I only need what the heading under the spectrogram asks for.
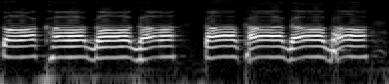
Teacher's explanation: आप क ख का बोल रहे हैं तो यहाँ पर गला के पास काफी ज्यादा घर्षण रहा है, बाकी कोई क ख ग घ ङ दांत ओष्ठ जीभ सब चुपचाप मुकुरिया कर देख रहा है कि ये भाई ये क्या हो रहा है, तो कंठवे ना सब कुछ कर रहा है, ये सब चुपचाप क्या है शांत है, अभी कुछ हिलडोल नहीं कर रहा है।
